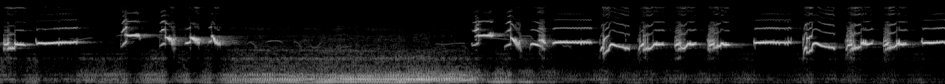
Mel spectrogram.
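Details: Excited Oriental magpie-robin (kacer) working itself up within seconds and pouring out its isian fill-in phrases: bright high whistled notes and sharp chirps in quick bursts, a pause with a low rumbling hum, then fast repeated whistles resuming.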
